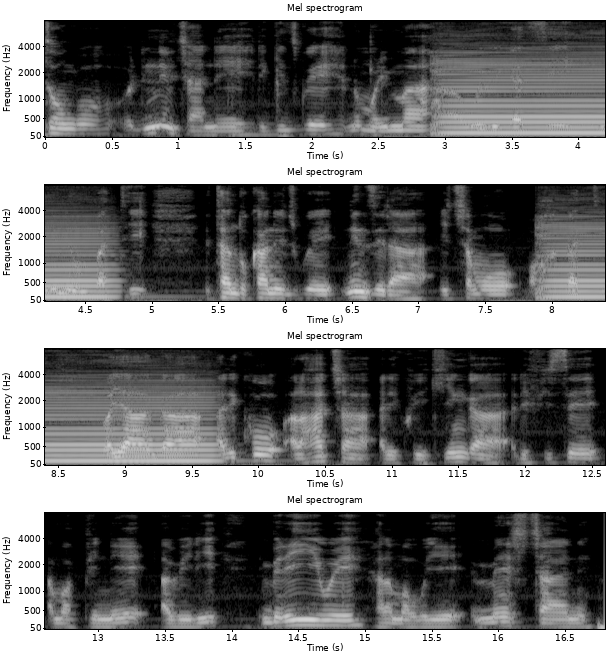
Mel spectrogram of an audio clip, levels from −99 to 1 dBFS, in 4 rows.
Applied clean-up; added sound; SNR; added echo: none; Bowed string instrument; -3 dB; none.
